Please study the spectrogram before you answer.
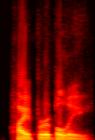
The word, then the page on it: hyperbole: American English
